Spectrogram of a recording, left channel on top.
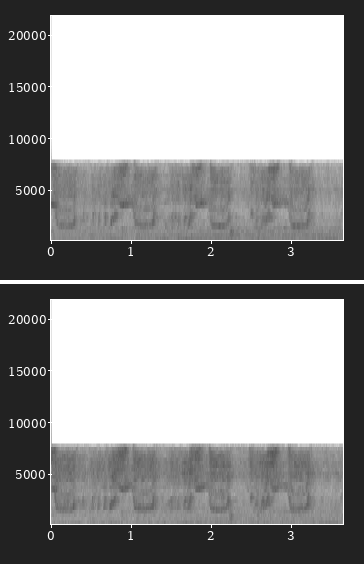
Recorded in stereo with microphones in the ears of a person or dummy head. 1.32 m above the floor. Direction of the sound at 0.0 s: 65° right (ahead or behind).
